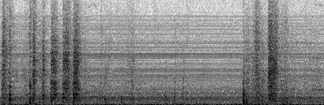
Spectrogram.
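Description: Hands rubbing and pressing tape down across the seam of a Depron foam tube: a few short scraping noises in the first second and again past three seconds. A steady electrical hum runs underneath.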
